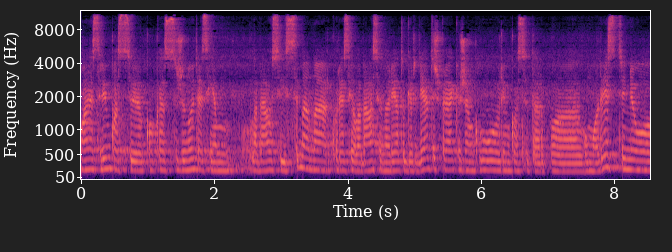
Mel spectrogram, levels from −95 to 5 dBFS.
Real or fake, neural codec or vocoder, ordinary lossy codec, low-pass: real; none; MP3, 64 kbps; 10.8 kHz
